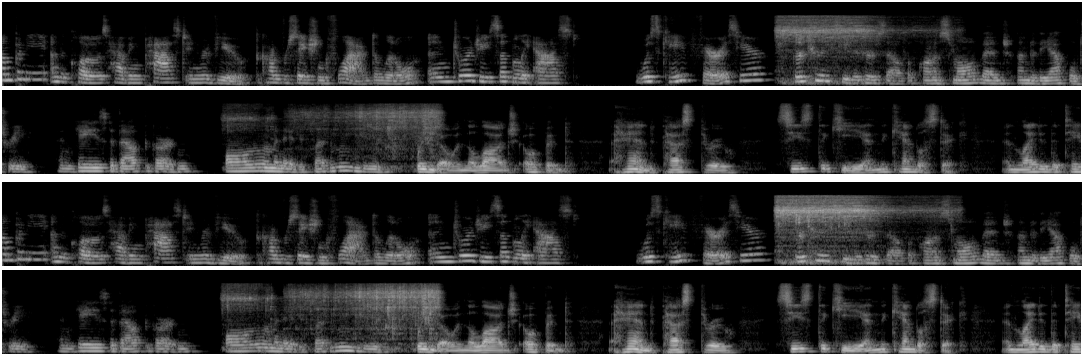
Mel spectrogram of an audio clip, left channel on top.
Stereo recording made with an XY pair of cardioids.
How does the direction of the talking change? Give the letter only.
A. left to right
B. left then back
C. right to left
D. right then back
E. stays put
A.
